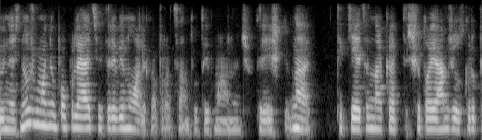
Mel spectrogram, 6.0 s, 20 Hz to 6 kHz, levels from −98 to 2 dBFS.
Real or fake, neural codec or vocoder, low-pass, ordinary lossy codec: real; none; 5.4 kHz; AAC, 48 kbps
